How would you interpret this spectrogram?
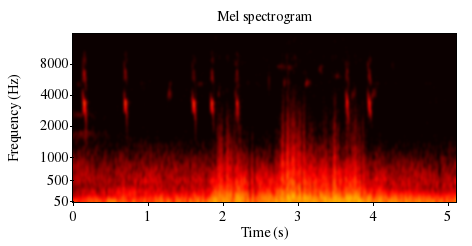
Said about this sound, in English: I think there's even a third bird here now, because I hear a song coming from somewhere. And anyway, this is the male that's close by.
